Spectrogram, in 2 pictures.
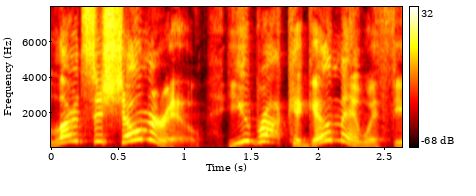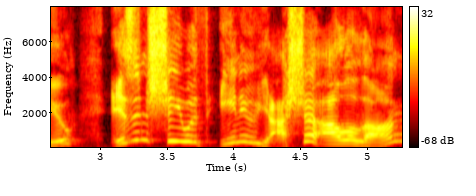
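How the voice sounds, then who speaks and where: A put-on character voice, extremely high and raised to project, swings very widely in pitch at a moderate pace with hardly any pauses. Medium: read story. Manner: scolding, huffy.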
